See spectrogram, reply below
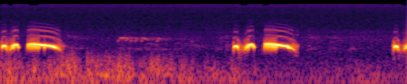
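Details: Two fighting coos from a spotted dove, used to provoke rivals, plus the opening of a third: a short stuttered double note, then a sustained coo falling away, separated by quiet gaps.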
